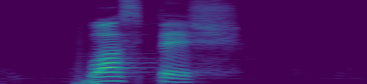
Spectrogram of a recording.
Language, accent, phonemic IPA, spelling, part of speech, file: English, US, /ˈwɑ.spɪʃ/, waspish, adjective, En-us-waspish.ogg
- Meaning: 1. Suggestive of the behaviour of a wasp 2. Spiteful or irascible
